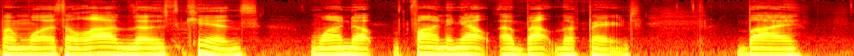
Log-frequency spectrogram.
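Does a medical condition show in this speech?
Yes: ALS; diagnosed almost 4 years ago, told condition is terminal.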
